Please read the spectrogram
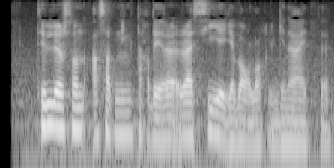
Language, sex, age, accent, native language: Uzbek, male, 18-24, Andijon, Uzbek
